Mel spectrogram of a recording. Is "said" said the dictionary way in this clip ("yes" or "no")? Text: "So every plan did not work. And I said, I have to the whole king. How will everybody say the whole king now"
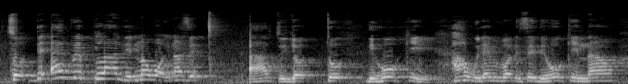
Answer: no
